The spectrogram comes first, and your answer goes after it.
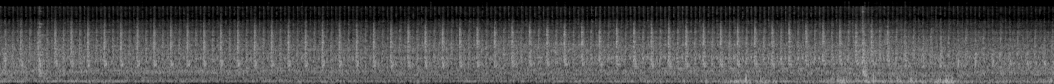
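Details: Mitsubishi Lancer X 2.0 (4B11) knocks constantly at idle, cold and hot: a sharp, steady tick about three per second standing out over the engine hum. The knock disappears with the air conditioning on, returns when it is off, and partly fades at higher rpm. Cause unknown.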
